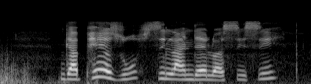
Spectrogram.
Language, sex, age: Xhosa, female, 32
